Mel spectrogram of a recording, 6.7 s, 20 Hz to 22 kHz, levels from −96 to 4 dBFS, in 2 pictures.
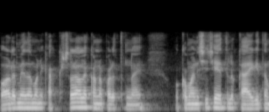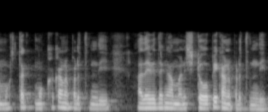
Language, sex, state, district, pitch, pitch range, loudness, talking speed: Telugu, male, Andhra Pradesh, Chittoor, 120 Hz, 110-130 Hz, -21 LUFS, 150 wpm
